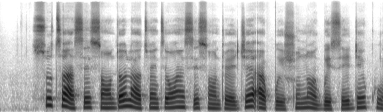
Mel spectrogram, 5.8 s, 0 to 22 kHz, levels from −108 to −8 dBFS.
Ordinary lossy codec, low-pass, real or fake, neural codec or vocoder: none; none; fake; autoencoder, 48 kHz, 128 numbers a frame, DAC-VAE, trained on Japanese speech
